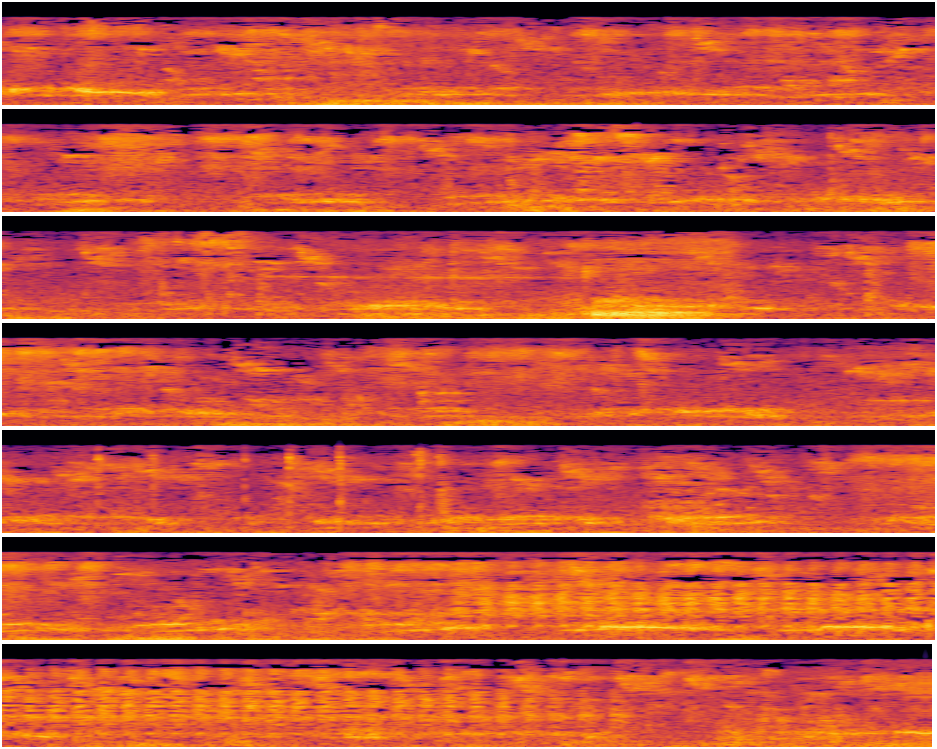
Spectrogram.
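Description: Raccoon mother and kits calling to each other: a continuous run of short, low calls with higher chirps over them, joined by a buzzy trill in the last few seconds. There is a single thump about halfway through.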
